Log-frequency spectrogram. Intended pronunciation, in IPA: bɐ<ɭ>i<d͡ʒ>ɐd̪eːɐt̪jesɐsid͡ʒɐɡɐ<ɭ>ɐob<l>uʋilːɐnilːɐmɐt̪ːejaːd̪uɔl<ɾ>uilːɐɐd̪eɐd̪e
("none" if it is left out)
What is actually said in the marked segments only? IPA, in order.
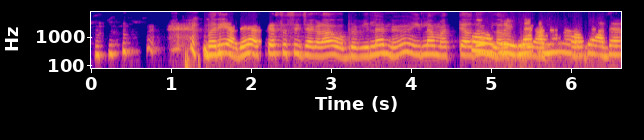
ɾ, none, ɭ, ɾ, ɾ

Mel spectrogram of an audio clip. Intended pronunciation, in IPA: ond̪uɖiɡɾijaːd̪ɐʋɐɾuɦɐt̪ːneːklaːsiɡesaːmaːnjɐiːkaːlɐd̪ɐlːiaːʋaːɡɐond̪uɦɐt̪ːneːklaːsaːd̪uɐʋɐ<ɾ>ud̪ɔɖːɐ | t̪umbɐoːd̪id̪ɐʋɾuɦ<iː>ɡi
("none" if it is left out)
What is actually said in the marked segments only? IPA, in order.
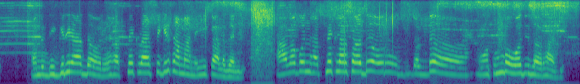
ɾ, aː

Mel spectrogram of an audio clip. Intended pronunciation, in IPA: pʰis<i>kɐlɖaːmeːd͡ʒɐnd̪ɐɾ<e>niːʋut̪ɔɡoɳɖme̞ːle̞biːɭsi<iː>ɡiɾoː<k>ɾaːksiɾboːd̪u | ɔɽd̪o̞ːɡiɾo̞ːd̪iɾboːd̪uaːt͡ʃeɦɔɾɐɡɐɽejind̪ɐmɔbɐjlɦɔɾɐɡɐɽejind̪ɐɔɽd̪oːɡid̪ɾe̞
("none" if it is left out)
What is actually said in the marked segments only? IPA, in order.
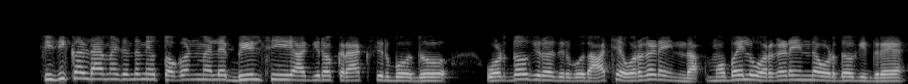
i, e, aː, k

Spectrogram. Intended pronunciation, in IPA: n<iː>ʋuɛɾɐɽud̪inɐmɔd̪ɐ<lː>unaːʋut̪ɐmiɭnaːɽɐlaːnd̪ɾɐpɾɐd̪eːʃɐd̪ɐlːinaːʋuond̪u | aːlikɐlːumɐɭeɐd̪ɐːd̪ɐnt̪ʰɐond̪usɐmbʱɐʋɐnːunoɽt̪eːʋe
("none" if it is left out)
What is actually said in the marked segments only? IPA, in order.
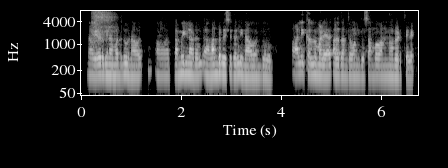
aː, l

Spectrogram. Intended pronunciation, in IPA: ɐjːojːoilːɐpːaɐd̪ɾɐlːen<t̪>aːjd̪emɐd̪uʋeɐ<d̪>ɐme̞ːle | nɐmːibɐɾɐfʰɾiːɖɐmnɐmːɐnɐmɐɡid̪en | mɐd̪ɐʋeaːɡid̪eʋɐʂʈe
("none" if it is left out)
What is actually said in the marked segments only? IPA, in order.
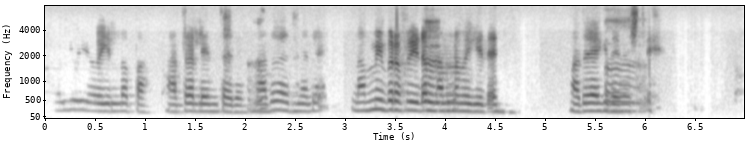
t̪, d̪

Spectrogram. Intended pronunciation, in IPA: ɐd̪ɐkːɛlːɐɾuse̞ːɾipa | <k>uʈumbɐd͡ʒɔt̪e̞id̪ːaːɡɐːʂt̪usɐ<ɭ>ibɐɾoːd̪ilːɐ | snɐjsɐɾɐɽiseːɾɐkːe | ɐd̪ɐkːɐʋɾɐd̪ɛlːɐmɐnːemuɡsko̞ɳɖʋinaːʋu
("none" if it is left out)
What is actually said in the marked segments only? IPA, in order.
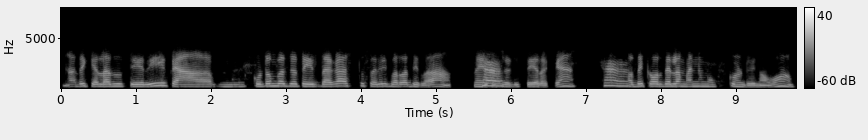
k, ɾ

